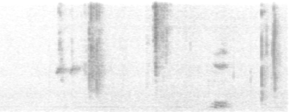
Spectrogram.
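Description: Mostly quiet, with a few faint short clicks and scuffs and a brief faint vocal sound just past the middle, from a person throwing a toy flying disc.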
